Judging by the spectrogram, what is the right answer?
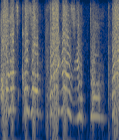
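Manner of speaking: high, squeaky mouse voice. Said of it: "You sound like a talking mouse".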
